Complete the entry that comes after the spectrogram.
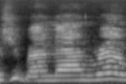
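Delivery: ordinary talk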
